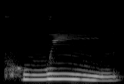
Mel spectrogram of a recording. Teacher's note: making sure the w sound is very clear with the lips staying rounded the whole time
